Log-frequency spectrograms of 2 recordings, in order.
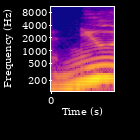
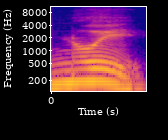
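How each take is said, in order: First: The vowel sounds like English 'new'. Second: The vowel sounds like 'noy'. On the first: The speaker calls it wrong. "न्यू नहीं नोए" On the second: The speaker calls it right. "नोए कहते हैं न्यू को"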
